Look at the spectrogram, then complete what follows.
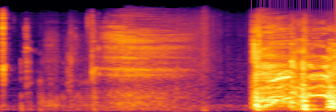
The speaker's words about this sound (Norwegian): Sånn er det når vi er direkte. Da kan hosten sette seg i halsen.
